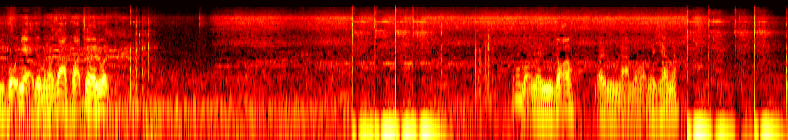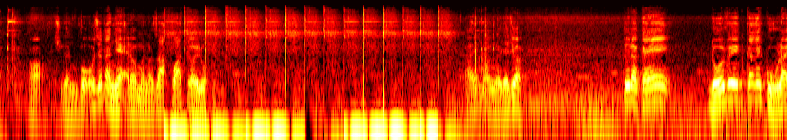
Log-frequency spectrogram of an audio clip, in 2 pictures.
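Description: A metal pipe scrapes and knocks against a concrete floor.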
